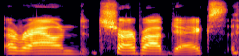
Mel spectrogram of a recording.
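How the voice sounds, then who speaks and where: A woman's voice: on the low side, fairly even intonation, takes it slowly, pushed and bright, clean tone, dry recording, clean studio sound. A woman co-hosting a casual book discussion, informal and often laughing as she talks. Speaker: podcast co-host.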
